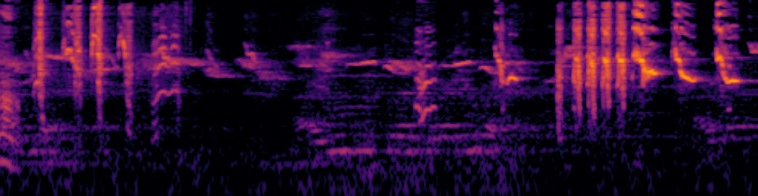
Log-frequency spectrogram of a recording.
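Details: Javan myna, a very vocal bird with a full repertoire, in a busy, varied song of sharp whistles, harsh chatters and rising and falling slurred notes, mixing in mimicked phrases at a quick pace.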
